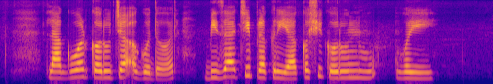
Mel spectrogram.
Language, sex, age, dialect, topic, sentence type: Marathi, female, 18-24, Southern Konkan, agriculture, question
